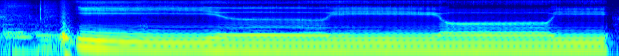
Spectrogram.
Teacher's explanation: I can go from E like in feet to ooh like in boot by just moving my tongue back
